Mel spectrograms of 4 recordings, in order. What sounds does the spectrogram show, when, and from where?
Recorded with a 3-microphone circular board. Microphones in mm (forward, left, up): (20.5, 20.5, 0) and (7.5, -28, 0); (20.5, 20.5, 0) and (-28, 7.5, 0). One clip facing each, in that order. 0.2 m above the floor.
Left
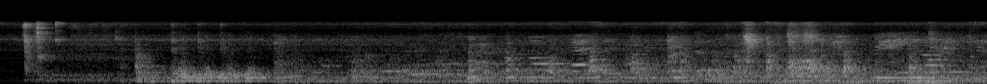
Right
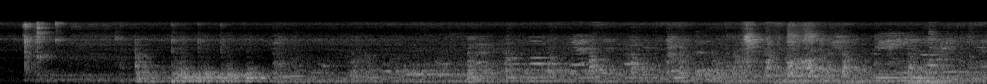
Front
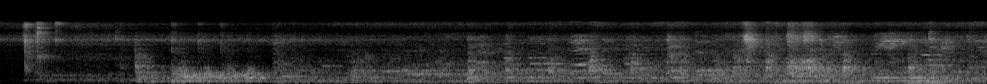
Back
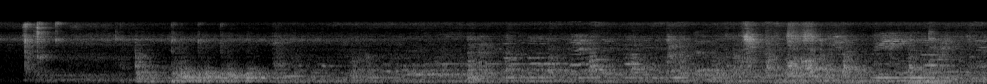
0.2 s writing: 55° right, 1.0 m
2.7 s a zipper: 60° right, 1.1 m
